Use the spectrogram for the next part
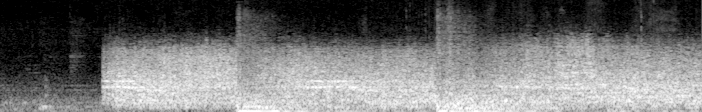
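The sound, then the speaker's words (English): Explosions from Israeli warplane airstrikes on the Gaza Strip: after a brief quiet moment, a sudden loud blast erupts into a sustained, rumbling roar of heavy explosions and booming detonations that continues without pause, with further surges of noise along the way. “Loud explosions were heard following the attacks.”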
